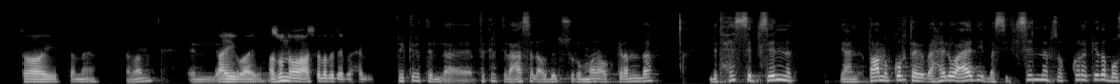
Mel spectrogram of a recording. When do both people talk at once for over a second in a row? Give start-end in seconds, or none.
none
